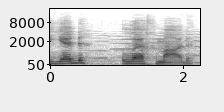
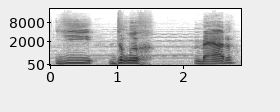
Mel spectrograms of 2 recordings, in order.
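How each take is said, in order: First: The name flows smoothly, split after Yed. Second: The name is broken into choppy, oddly split syllables. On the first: The speaker calls it right. "I say Yed Lechmad" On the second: The speaker calls it wrong. "I don't know how you would, like, smoothly say it that way, but I would sound stupid"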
